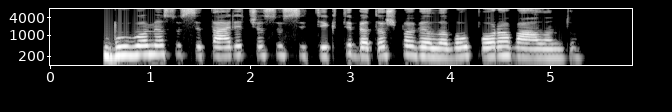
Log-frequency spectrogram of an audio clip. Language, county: Lithuanian, Vilnius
